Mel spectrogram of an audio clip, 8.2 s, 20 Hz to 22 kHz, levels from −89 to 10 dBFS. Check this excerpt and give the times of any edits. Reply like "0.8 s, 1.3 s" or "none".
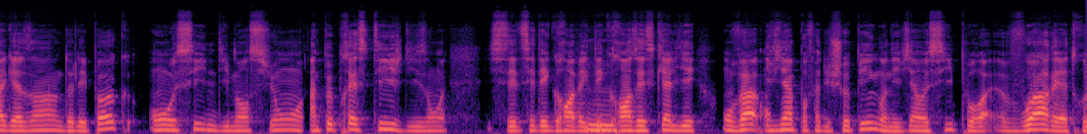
2.2 s, 4.2 s, 5.7 s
